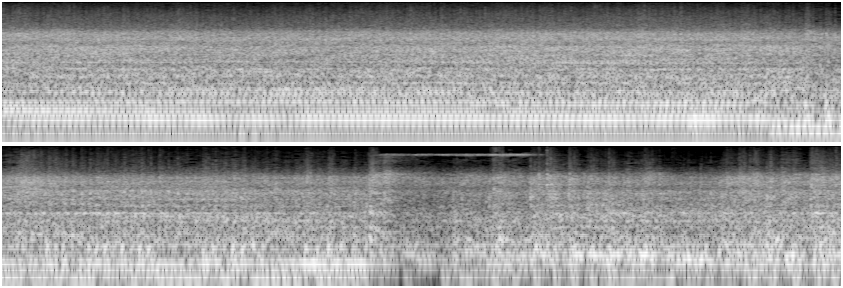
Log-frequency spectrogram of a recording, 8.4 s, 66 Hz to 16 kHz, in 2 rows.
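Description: Orec BC70 hammer knife mower's Mitsubishi 8-horsepower engine running steadily after being started. About four seconds in, the even engine note turns rougher and less even.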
